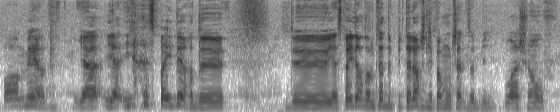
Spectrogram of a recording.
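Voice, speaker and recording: A man's voice: fairly high pitch, a little fast, a bit bright. A young man streaming a survival game, cracking crude self-mocking jokes in casual banter.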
